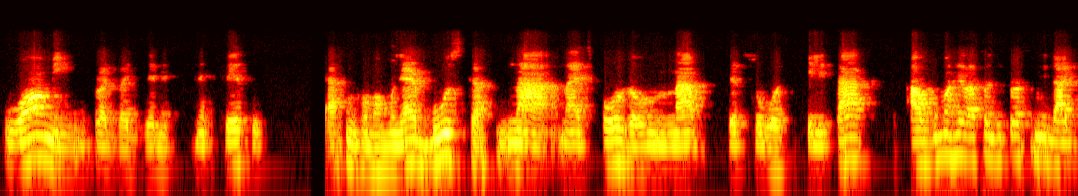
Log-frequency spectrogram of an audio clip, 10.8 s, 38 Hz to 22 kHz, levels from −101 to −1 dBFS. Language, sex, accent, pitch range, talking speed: Portuguese, male, Brazilian, 110-160 Hz, 150 wpm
